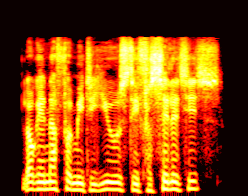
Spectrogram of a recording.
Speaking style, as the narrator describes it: Madame Arbour asked, her voice brusque

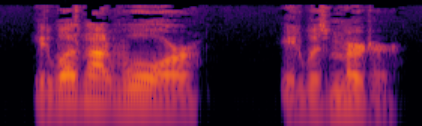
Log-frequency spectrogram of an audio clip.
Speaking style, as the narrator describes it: said D

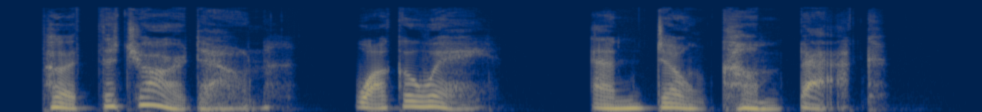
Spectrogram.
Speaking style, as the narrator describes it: she said

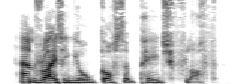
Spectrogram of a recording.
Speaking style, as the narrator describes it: Travis said sternly

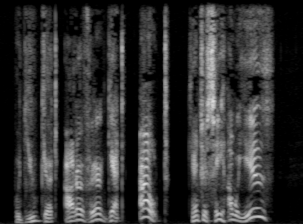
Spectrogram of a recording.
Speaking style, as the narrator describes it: Chris snapped

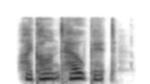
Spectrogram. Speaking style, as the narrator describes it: I whisper, doing my best to keep the pain from my voice

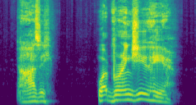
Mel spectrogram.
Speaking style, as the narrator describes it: Jake grunted and said

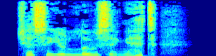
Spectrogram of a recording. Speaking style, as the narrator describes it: she whispered

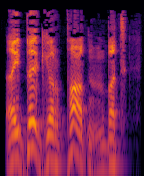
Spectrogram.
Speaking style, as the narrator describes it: said Maraggio in a cold voice

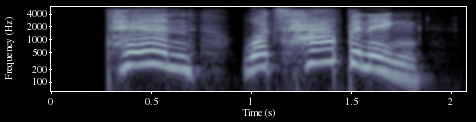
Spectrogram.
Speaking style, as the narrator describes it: Cinnaminson cried, her face frantic with confusion and fear

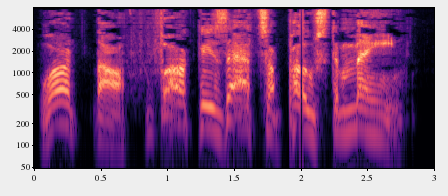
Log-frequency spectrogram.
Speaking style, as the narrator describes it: spat

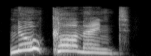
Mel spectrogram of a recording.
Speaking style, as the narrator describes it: Miss Blackbird shouted

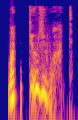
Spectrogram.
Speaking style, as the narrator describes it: he whispered, his voice strained and choked

